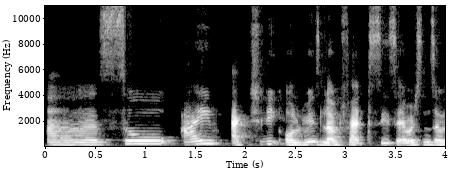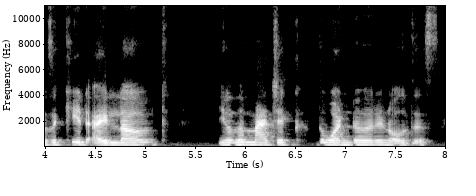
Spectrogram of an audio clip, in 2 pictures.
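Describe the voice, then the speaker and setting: Woman author from the uae, lowish voice, lots of ums and restarts, video call chat. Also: moderate pace, fairly bright tone. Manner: hesitant, many fillers and restarts. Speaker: guest author. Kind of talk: casual interview chat.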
